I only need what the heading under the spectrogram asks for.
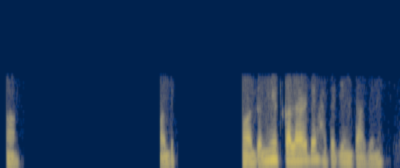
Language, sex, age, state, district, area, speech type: Manipuri, male, 45-60, Manipur, Imphal West, urban, conversation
